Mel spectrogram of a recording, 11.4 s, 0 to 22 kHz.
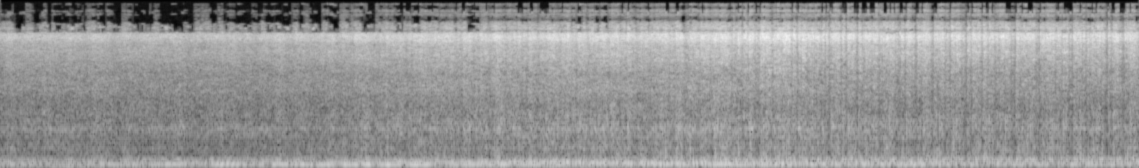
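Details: Monster truck supercharged V8 idling before timing check (target 32°, suspected slipped due to hard starting; measured 31–32°, spot on; starter may be weakening); deep heavy idle with even lumpy pulse, no misses, running cleanly.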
